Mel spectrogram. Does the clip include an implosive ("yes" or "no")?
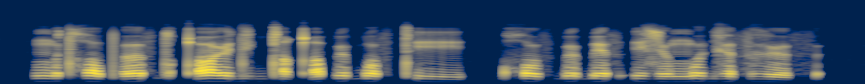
yes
